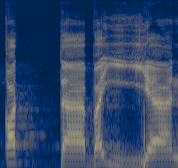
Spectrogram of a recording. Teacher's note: قد تا پڑھیں گے، قاف تا زبر قد، دال کو چھوڑ دیں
